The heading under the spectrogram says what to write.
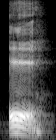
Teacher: it's not an e sound. It's I as in sit. So a more relaxed sound than e. So the tongue is not going to be so high and tense.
